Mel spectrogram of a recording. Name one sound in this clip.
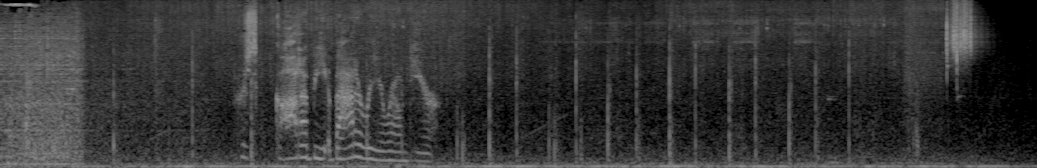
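Light footsteps patter across a hard floor.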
